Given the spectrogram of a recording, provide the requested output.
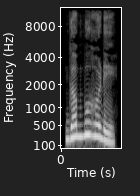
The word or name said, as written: ಗಬ್ಬುಹೊಡೆ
